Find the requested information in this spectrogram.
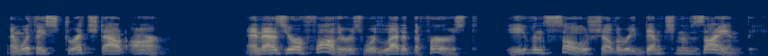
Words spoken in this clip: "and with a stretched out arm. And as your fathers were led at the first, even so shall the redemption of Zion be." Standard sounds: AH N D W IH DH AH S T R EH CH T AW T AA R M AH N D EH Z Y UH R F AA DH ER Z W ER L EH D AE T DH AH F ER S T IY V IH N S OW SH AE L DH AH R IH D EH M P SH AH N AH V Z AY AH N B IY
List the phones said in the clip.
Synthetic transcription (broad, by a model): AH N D W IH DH AH S T R EH CH T AW T AA R M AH N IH Z Y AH R F AA DH ER Z W ER L EH D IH T DH AH F ER S T IY V IH N S OW SH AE L DH AH R IH D EH M P SH AH N AH V Z AY AH N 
